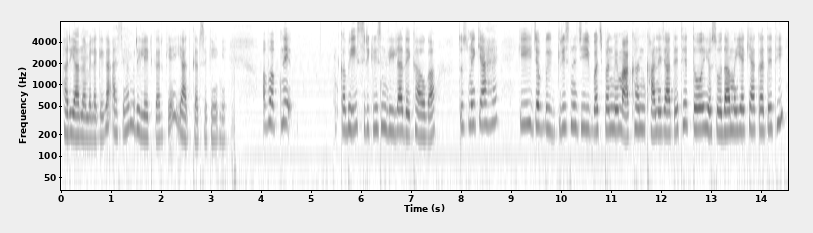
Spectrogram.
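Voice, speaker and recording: A woman's voice: a little high, measured pace. A young woman teaching an exam-prep lesson, telling little stories and asking questions that she then answers herself. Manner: storytelling, asks questions and answers them herself.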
